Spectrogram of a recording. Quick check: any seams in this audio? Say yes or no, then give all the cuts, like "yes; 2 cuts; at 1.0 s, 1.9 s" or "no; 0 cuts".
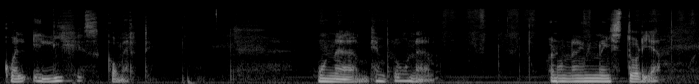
yes; 2 cuts; at 3.7 s, 5.6 s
